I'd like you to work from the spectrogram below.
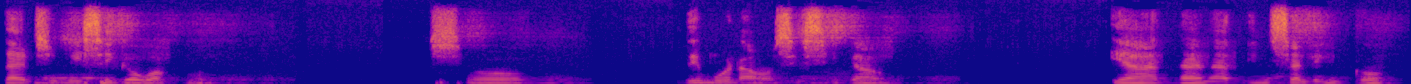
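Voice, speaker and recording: A man's voice: a little high, little pitch movement, moderate pace. A Filipino man preaching a sermon, his voice strained, with emphatic repetitions and rhetorical questions. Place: church hall. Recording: dull livestream audio in a reverberant hall.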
